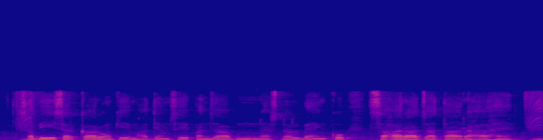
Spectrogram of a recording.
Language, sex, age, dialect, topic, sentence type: Hindi, male, 18-24, Marwari Dhudhari, banking, statement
